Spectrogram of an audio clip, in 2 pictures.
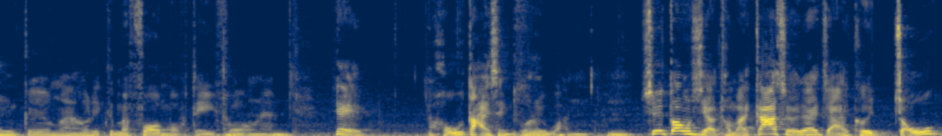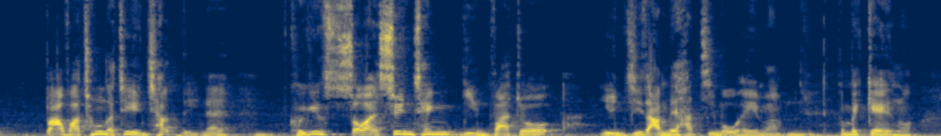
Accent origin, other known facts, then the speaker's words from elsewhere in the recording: Hong Kong; 就算你我香港人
